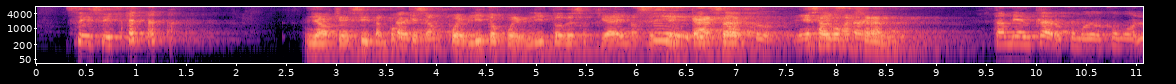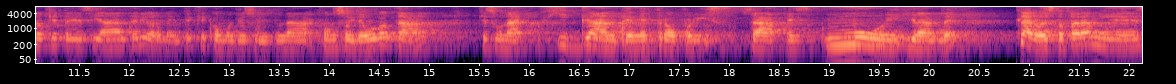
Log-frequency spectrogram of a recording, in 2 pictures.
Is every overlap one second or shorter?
No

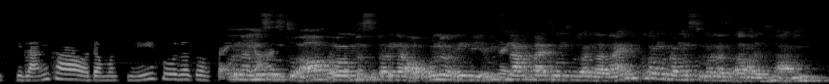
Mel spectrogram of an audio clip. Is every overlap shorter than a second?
No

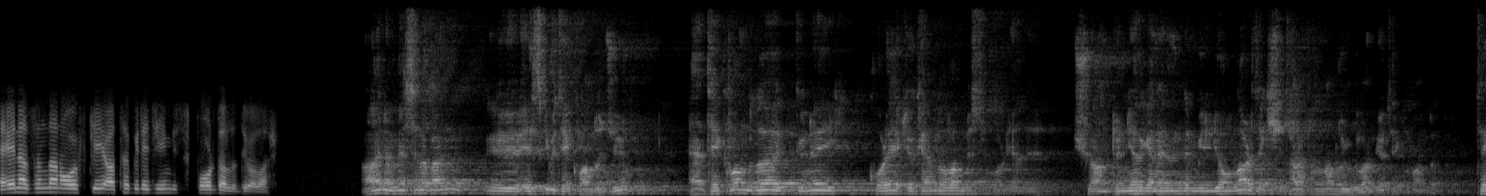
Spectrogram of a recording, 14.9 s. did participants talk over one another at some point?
No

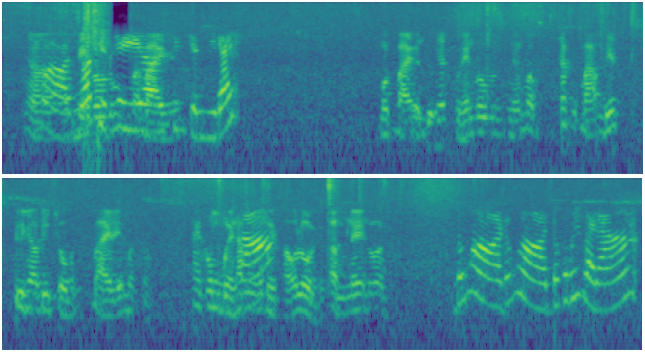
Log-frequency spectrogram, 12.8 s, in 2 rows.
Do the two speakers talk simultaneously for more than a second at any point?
Yes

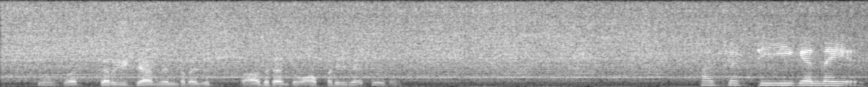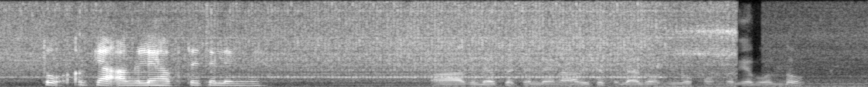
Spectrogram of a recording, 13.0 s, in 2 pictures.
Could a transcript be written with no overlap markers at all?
Yes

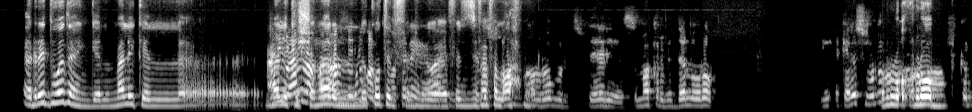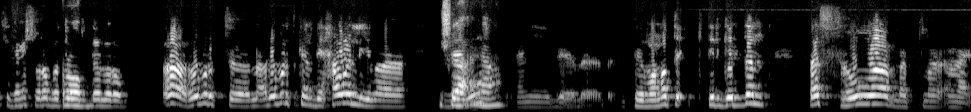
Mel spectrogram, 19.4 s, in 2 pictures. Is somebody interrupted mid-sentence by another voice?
Yes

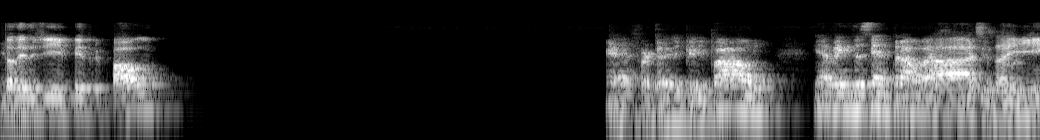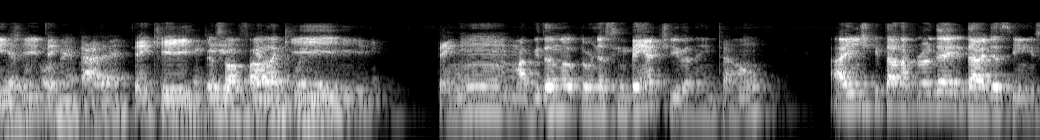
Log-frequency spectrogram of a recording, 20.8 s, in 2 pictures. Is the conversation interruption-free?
No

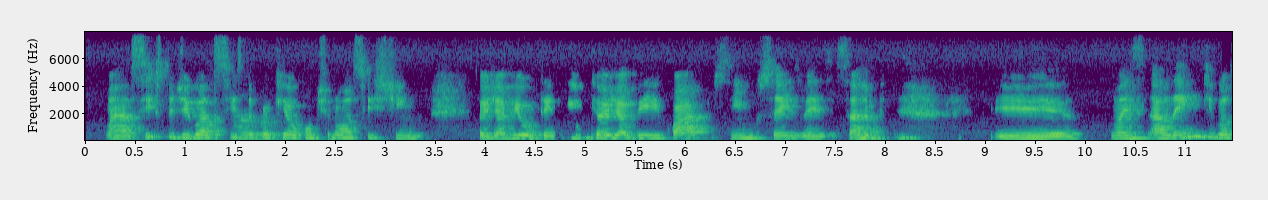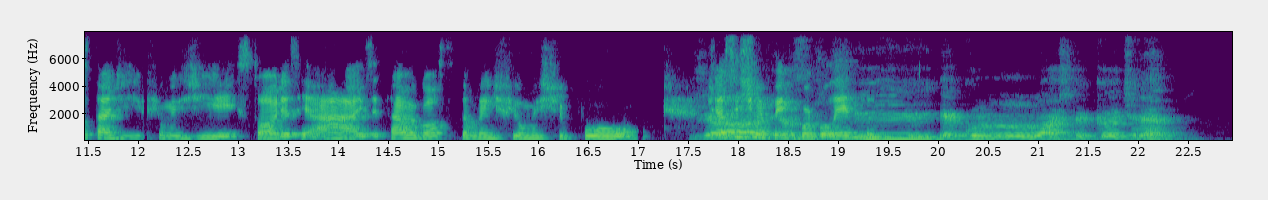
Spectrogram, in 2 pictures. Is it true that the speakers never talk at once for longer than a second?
No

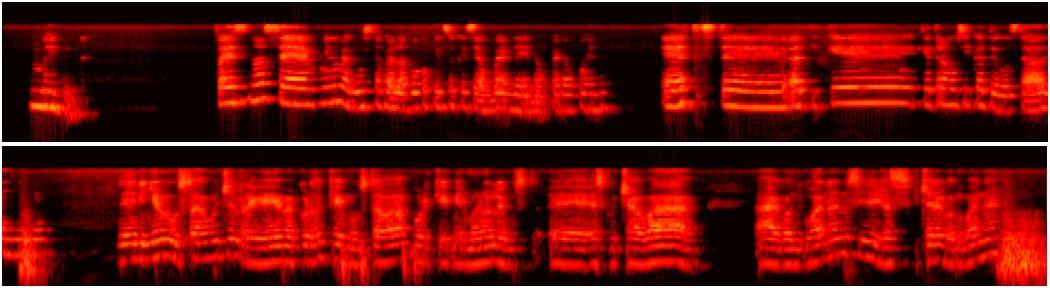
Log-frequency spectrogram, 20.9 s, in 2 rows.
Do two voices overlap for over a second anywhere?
No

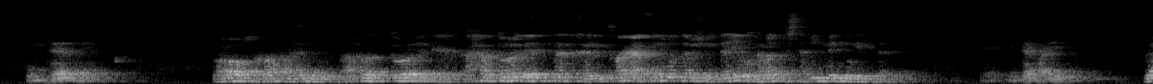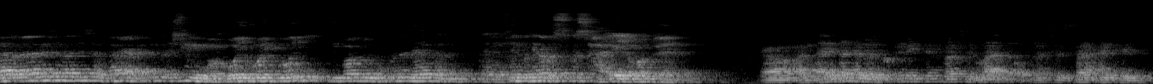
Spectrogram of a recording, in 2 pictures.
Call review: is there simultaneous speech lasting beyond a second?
No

